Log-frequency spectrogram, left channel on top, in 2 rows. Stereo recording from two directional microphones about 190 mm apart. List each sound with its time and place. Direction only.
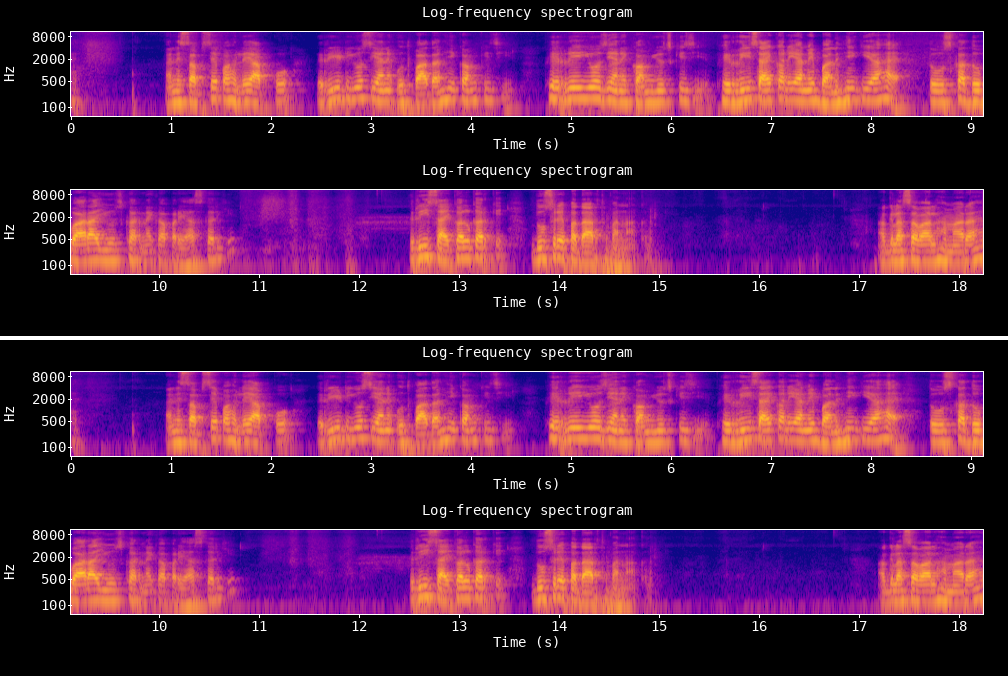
0.9 s speech: 30° left (ahead or behind)
12.5 s speech: 25° left (ahead or behind)
17.2 s speech: 25° left (ahead or behind)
